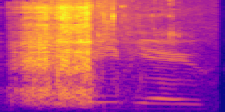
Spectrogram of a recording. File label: Snow and Ice, Ice and snow grate with ice particles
